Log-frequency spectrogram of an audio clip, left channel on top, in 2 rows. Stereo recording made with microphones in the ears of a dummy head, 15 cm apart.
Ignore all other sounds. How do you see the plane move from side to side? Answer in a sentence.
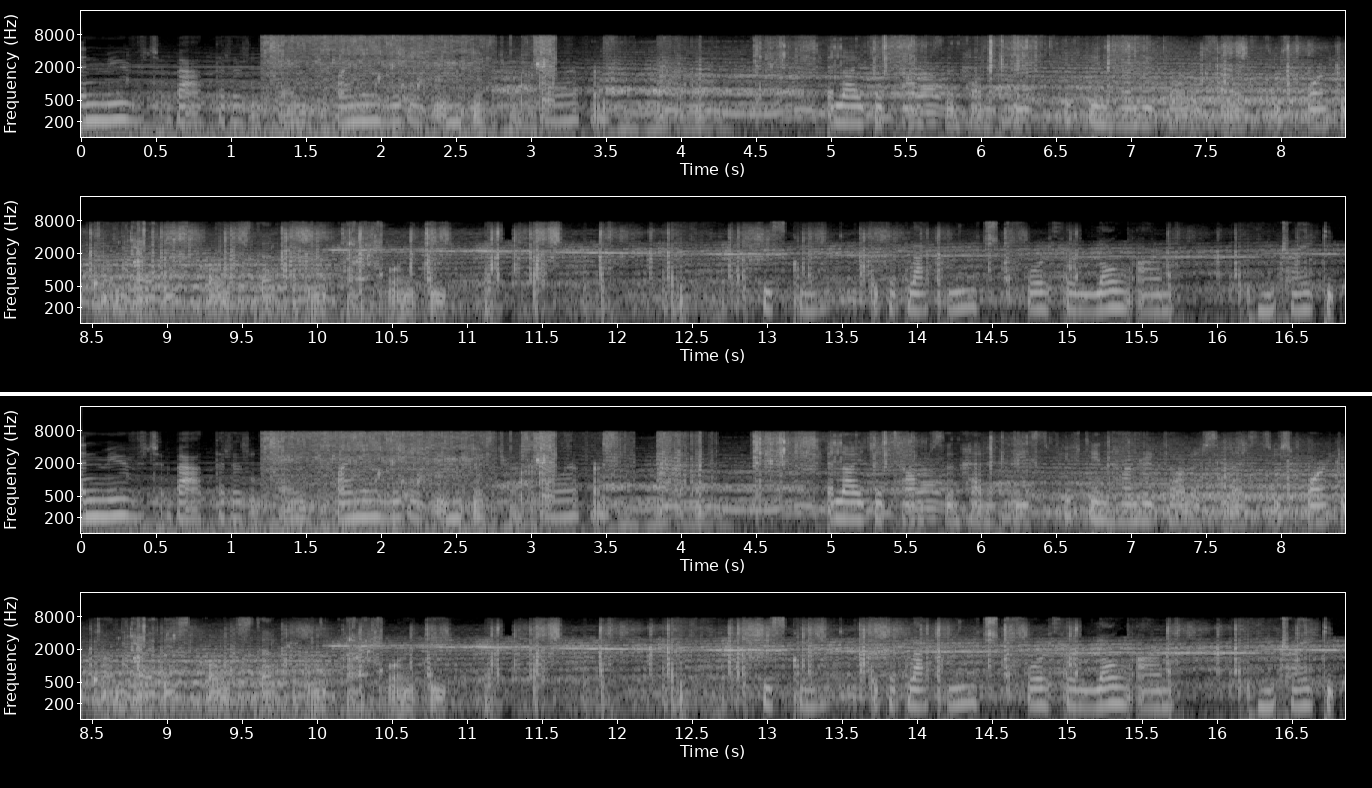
You can hear the plane travel towards the right.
